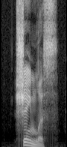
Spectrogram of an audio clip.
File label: "shameless", spelling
